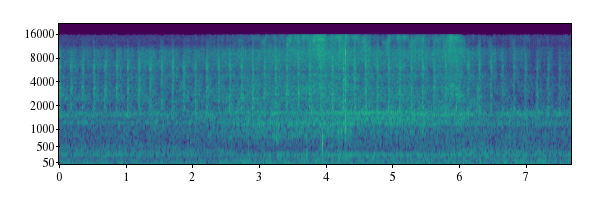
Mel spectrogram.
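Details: 2007 BMW X3 cold start: a steady ticking knock about three per second over the idle rumble, loud enough to hear in the closed cabin; oil level reads full, and the cause is unknown.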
